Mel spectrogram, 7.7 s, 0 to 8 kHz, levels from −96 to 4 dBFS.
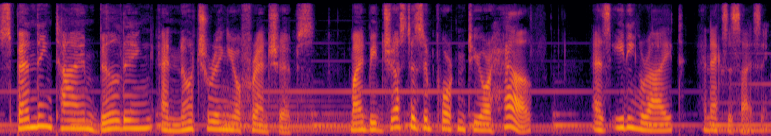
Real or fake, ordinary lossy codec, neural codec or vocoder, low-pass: real; MP3, 64 kbps; none; 7.2 kHz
